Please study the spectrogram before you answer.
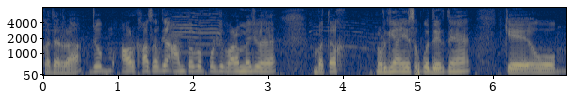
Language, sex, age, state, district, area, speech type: Urdu, male, 60+, Bihar, Darbhanga, rural, spontaneous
